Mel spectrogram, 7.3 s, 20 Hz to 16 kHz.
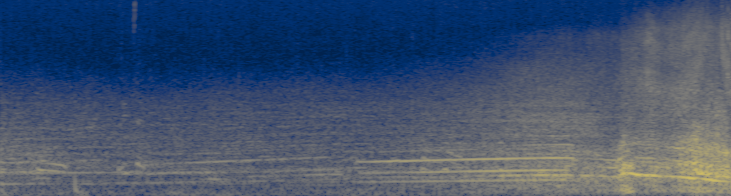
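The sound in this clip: A Formula 1 racing car downshifting: a steady engine drone builds gradually in loudness, then gives way to sharp, loud rev bursts with shifting pitch at the end.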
